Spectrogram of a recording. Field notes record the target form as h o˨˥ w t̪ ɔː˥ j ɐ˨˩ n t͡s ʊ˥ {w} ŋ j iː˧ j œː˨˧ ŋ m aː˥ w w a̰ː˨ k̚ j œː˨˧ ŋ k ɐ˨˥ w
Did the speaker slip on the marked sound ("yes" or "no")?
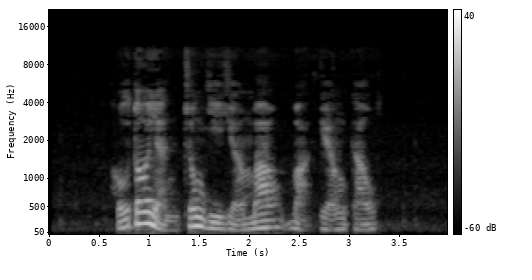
yes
